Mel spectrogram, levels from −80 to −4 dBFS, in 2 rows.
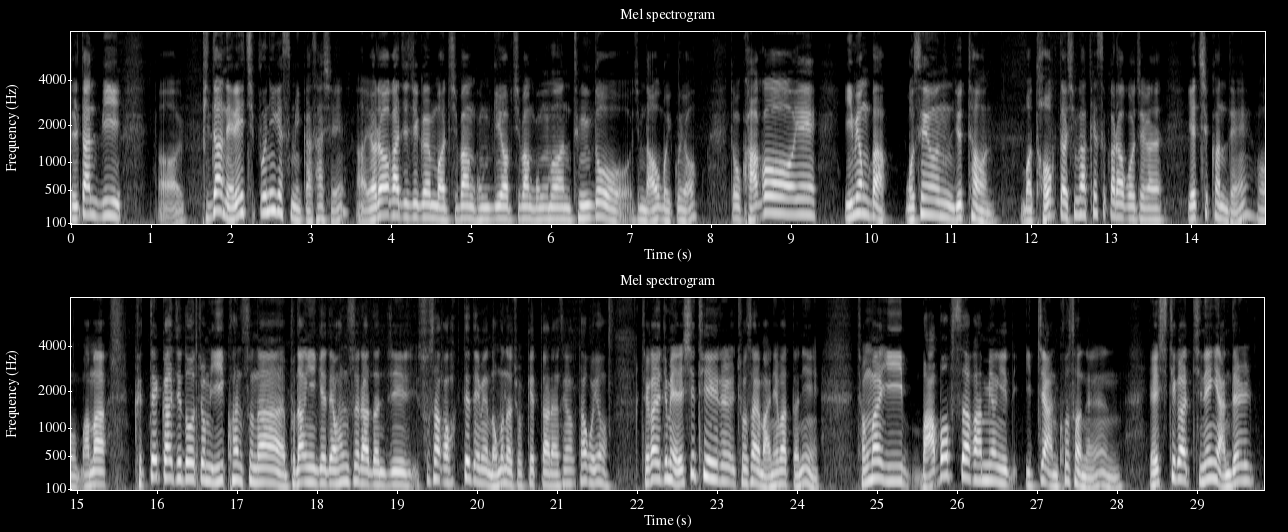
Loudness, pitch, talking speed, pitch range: -19 LUFS, 155 Hz, 325 characters per minute, 135-185 Hz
